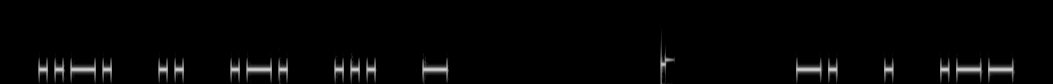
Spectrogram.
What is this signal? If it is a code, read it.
Morse code, heard as a keyed tone, about 15 wpm, spaced as for 11 wpm, 700 Hz. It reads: FIRST NEW
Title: 2x Character Spacing - Top 500 Words - 15wpm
